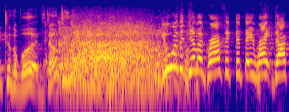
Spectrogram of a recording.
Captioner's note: laughter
